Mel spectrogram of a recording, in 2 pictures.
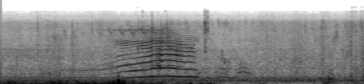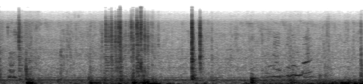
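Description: A single drawn-out voice-like call, rising then falling in pitch, about two seconds in, over a steady low hum. Later come a few sharp knocks and clicks.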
